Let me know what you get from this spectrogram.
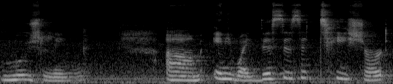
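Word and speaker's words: Musling: It is spelled M-U-S-L-I-N-G, but it's pronounced Mousseline.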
